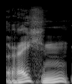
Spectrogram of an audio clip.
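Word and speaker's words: Rächen: Deshalb schreibt man Rechen mit Ä, weil es mit Rache zusammenhängt, auch wenn man es Rechen mit E ausspricht.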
